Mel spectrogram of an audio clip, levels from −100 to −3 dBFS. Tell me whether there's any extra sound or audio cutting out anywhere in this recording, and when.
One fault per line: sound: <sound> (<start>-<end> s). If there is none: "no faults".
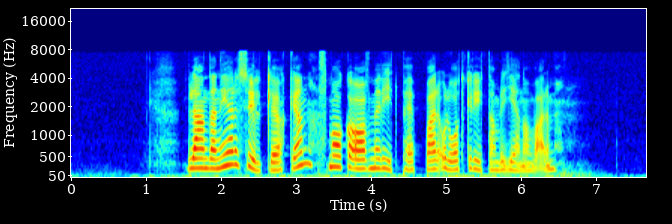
no faults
